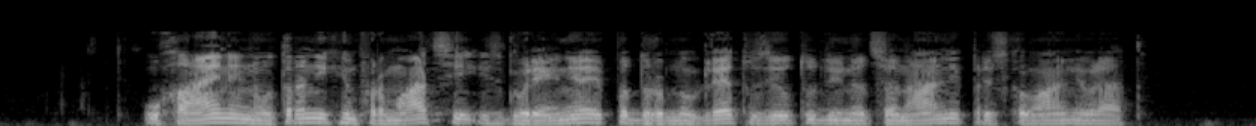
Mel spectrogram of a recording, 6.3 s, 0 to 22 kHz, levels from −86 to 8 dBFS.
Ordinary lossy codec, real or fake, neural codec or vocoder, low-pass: AAC, 24 kbps; fake; vocoder, 44.1 kHz, 128 mel bands every 512 samples, BigVGAN v2; 19.8 kHz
